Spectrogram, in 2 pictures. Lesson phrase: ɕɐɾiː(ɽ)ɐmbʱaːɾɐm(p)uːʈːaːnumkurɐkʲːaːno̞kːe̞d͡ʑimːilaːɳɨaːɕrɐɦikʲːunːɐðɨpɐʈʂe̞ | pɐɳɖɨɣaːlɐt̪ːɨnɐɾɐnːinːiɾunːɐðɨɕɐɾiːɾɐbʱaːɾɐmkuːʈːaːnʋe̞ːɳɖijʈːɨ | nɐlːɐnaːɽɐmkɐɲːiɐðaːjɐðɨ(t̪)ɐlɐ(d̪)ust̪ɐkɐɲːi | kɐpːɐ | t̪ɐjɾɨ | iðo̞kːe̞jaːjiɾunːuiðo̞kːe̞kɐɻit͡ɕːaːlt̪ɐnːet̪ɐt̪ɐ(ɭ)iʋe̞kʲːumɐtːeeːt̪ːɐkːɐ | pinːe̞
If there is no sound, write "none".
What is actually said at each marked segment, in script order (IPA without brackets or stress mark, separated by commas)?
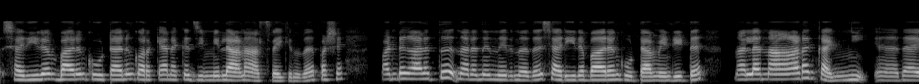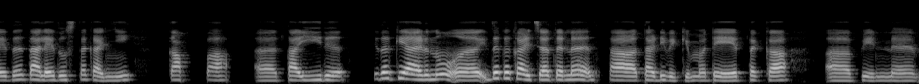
ɾ, k, t̪, d̪, ɽ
